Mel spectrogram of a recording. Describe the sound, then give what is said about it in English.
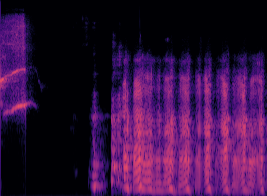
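A single short, shrill blast from a whistle worn as part of a Ted Lasso costume sounds at the start, followed by a brief pause and then a burst of loud laughter that continues to the end. “I got a whistle.”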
